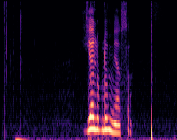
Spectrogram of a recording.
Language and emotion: Russian, neutral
